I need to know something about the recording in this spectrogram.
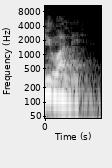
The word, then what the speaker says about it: Diwali: Jim Brady for And that holiday, pronounce it again. what's- Diwali.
